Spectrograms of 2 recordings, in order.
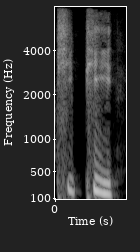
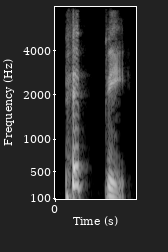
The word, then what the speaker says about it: Pippi: Yeah, not PP, Pippi. It's a short I and then a long E sound. Yeah, so it's a little bit different. In Korean, you might say pipi, but that sounds funny in English.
